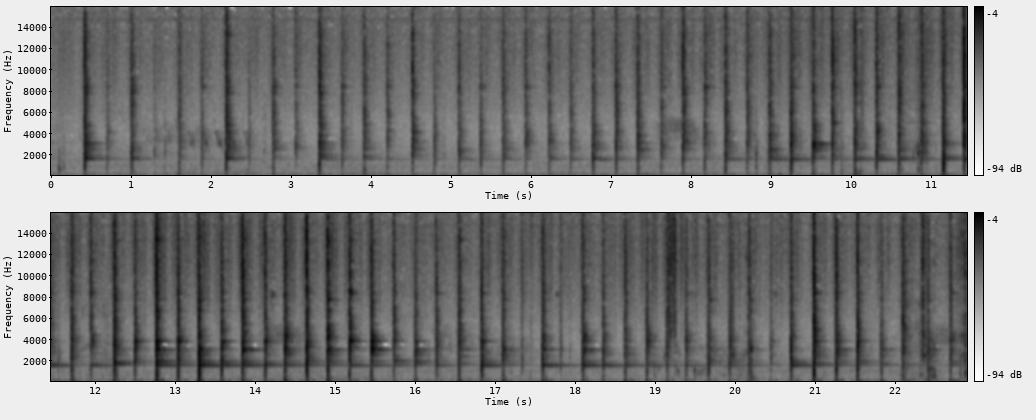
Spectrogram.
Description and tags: Fence Trill
You know when you bash a fence with stick or something. This is that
